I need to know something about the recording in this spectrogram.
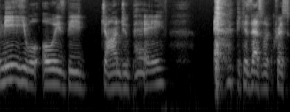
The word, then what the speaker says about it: Dupee: So that's John Dupee. And I know I've been pronouncing it wrong according to Chris Hanson's podcast. Apparently it's pronounced John Dupee.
